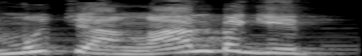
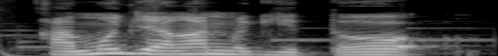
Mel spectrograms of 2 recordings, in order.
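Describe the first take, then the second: First: It is said at a slightly raised pitch. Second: It is said at a plain, usual pitch. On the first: This is how the speaker talks in a Balinese style. "if I go full Bali, I will slightly pitch myself" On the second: This is how the speaker usually talks in Indonesian. "here's me speaking in Indo usually"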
